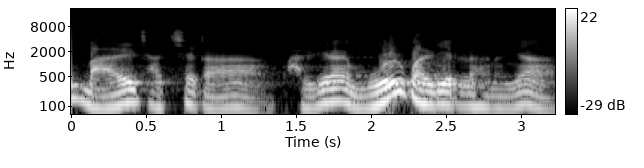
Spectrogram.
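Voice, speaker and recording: A man speaks very slowly in a dark, mellow tone. Audible room echo is present. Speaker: financial asset management lecturer. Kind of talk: lecture.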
